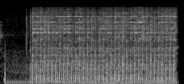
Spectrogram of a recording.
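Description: A loud, close jackhammer kicks in after a brief quiet moment, hammering in a rapid, steady rattle for about a second and a half before cutting off abruptly.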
